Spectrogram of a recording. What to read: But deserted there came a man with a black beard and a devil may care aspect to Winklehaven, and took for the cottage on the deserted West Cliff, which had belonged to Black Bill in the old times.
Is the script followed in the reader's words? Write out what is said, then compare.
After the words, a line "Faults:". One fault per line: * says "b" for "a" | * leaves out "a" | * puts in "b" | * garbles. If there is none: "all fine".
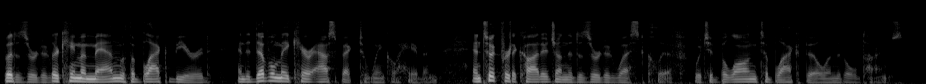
But deserted there came a man with a black beard and a devil may care aspect to Winklehaven, and took for the cottage on the deserted West Cliff, which had belonged to Black Bill in the old times.
Faults:
all fine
